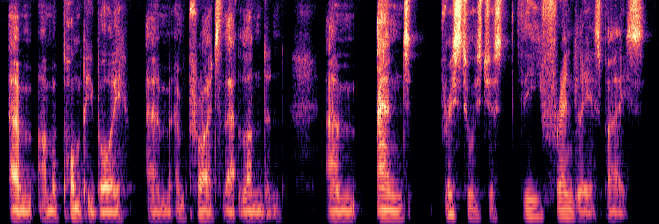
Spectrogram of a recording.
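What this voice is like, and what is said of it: Portsmouth English accent. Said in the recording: “I'm not from Bristol, as you can probably tell by my accent.”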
